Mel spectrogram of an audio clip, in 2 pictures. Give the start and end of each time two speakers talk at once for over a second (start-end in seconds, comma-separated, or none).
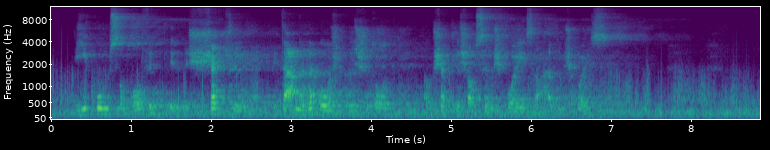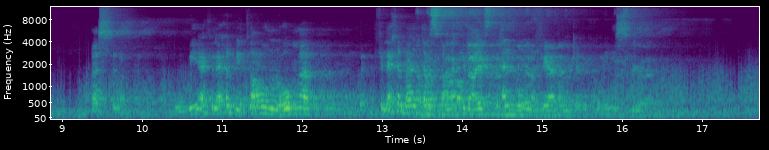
13.4-16.3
